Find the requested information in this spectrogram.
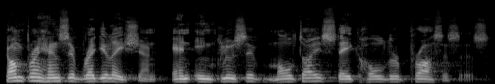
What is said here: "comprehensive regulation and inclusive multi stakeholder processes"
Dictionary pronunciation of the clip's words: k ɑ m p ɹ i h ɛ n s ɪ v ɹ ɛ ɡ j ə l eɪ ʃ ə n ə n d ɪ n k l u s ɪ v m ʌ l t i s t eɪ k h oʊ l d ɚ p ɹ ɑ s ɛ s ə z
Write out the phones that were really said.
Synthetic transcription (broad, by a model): k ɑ m p ɹ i h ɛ n s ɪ v ɹ ɛ ɡ j ə l eɪ ʃ ə n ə n ɪ n k l u s ɪ v m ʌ l t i s t eɪ k h oʊ l d ɚ p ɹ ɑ s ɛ s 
